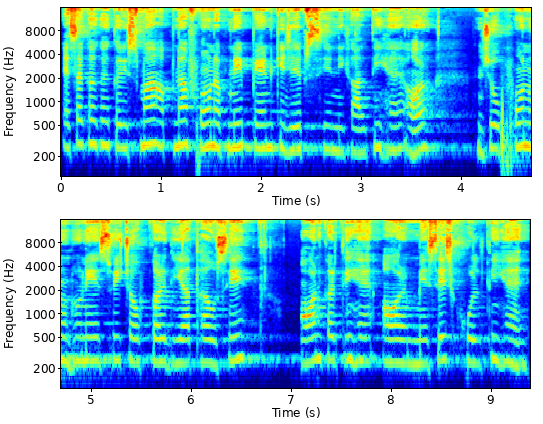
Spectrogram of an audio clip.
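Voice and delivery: usual speaking voice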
